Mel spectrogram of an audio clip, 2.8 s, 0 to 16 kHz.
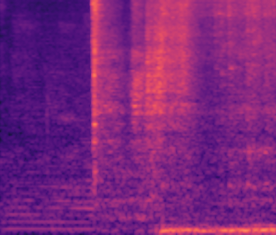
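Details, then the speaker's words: V8 restart after a short run: a brief crank and quick catch into a deep, lumpy idle, the easiest it has ever started; timing is to be backed off a touch, and it has a tight torque converter. "Start it again. I've never been able to start it that easy. Yeah. Ever."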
